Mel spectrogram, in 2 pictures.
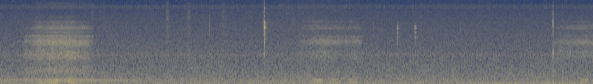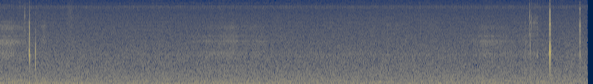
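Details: A female Basset Hound sleeps and snores softly, a breathy, rasping snore recurring about every four seconds.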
